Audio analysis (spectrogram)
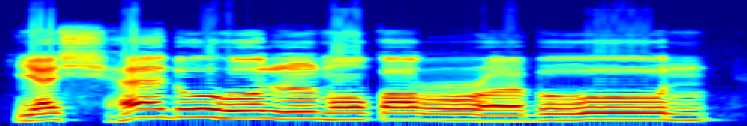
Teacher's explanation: مقربون، قاف پر پڑا جائے گا، مستعلیہ کا حرف ہے، را بھی پر پڑا جائے گا زبر کی وجہ سے، بو واو مدہ ہے، نون ساکن پڑا جائے گا وقف کی صورت میں، 3 سے 5 الف کی مقدار کے برابر کھینچ کر وقف کریں گے۔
